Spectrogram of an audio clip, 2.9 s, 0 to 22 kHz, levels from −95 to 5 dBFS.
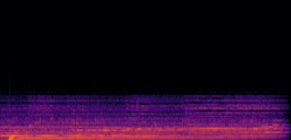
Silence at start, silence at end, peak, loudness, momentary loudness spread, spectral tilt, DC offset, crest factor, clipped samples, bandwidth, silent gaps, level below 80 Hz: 0 s; 0 s; -14 dBFS; -37 LUFS; 7 LU; -5.5 dB/octave; under 0.1%; 22 dB; under 0.1%; 7.4 kHz; none; -52 dBFS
